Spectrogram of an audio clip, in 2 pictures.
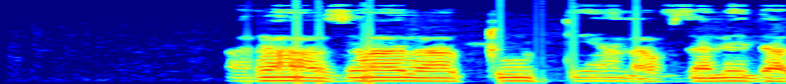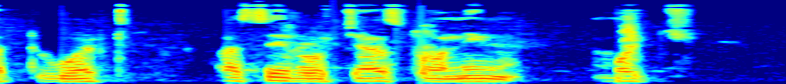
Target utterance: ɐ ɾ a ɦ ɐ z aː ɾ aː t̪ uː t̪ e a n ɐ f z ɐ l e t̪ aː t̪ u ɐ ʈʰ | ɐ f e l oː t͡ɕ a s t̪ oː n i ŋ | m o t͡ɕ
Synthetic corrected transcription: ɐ ɾ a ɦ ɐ z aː ɾ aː t̪ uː t̪ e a n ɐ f z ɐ l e d̪ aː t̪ u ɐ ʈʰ | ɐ s e ɾ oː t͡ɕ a s t̪ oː n i ŋ | m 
